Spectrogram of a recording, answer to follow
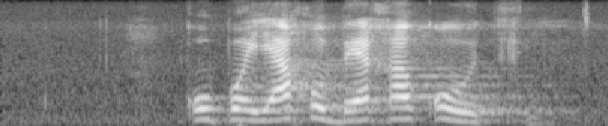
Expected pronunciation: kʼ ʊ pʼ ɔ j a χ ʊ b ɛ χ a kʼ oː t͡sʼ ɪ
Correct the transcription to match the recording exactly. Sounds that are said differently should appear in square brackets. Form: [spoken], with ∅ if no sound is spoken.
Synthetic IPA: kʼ ʊ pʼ ɔ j a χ ʊ b ɛ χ a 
